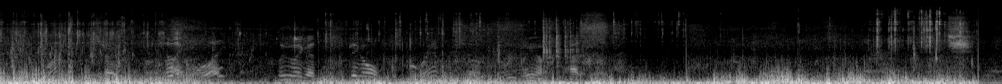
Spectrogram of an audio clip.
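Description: Wind rumbling on the camera's microphone, with short muffled voices from about two to four seconds in. The rumble cuts off suddenly just before the end.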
